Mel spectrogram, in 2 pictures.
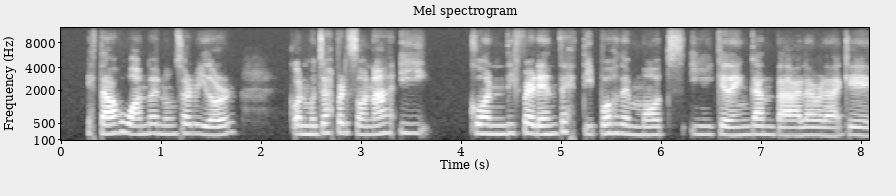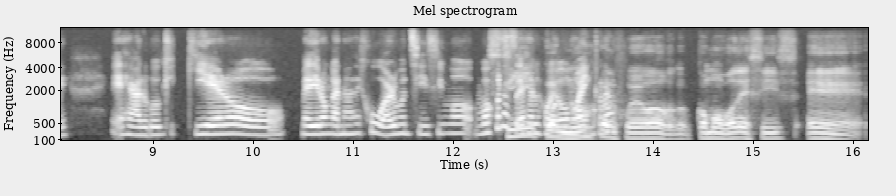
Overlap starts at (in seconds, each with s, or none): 12.4 s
